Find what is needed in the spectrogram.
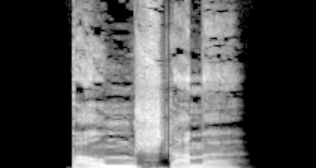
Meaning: dative singular of Baumstamm
- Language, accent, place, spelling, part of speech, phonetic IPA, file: German, Germany, Berlin, Baumstamme, noun, [ˈbaʊ̯mˌʃtamə], De-Baumstamme.ogg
